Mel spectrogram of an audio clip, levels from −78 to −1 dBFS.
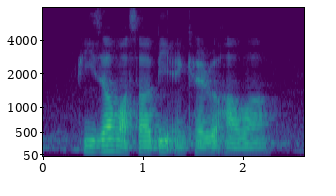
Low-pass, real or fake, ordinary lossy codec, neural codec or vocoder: none; real; none; none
